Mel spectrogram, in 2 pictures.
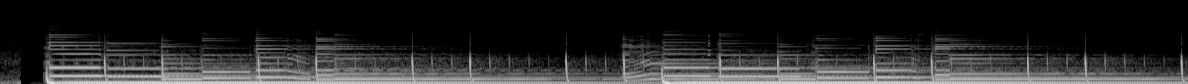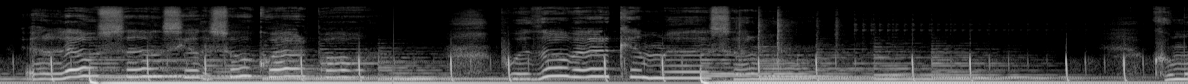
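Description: A band's song plays loudly and steadily: layered, effects-drenched guitars with reverb and chorus over a deep, sustained bass, shifting chords every few seconds, with no singing yet.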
